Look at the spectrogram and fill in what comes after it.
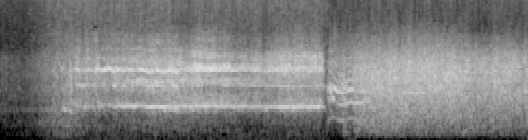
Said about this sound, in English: Gee, you can hear that crash all the way up here.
